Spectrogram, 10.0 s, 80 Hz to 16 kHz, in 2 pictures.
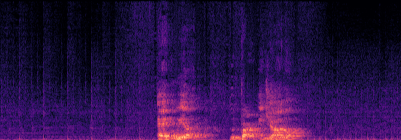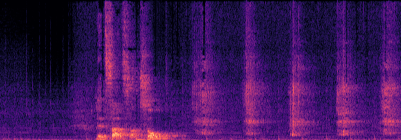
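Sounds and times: salt mill grinding: 7.3 - 10.0.

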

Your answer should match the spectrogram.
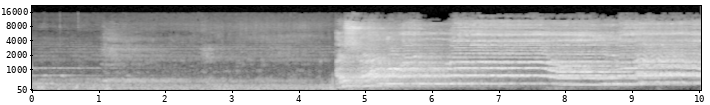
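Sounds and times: low rumble of a hall: 0.0 - 10.0
chanting voice over loudspeakers: 4.5 - 10.0.

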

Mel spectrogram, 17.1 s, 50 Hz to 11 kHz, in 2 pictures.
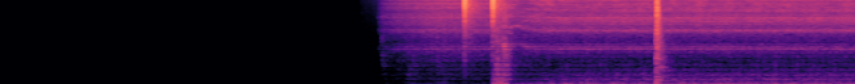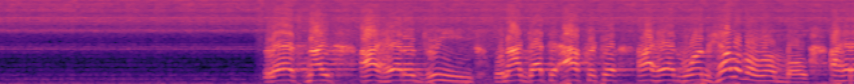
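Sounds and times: gas flame hissing: 3.9 - 17.0
gas burner igniter clicks: 4.3 - 7.4.

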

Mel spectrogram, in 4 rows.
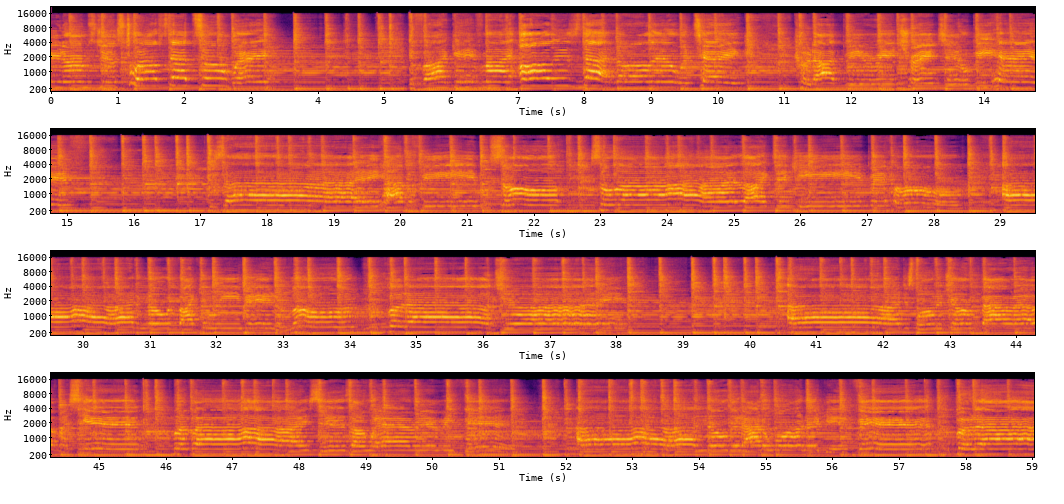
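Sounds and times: man singing: 0.0 - 3.5, 5.2 - 15.6, 17.0 - 38.5, 40.4 - 59.0
strummed acoustic guitar: 0.0 - 59.0.

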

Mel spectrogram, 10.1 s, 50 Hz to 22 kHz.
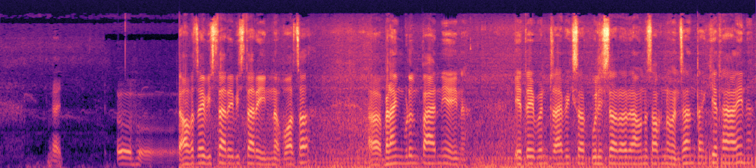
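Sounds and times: motorcycle riding with wind: 2.4 - 10.0.

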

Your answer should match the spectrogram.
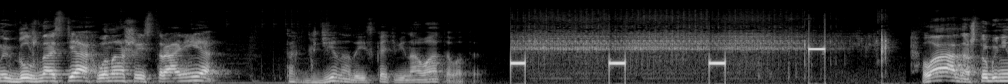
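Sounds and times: short beeps: 5.1 - 5.3.

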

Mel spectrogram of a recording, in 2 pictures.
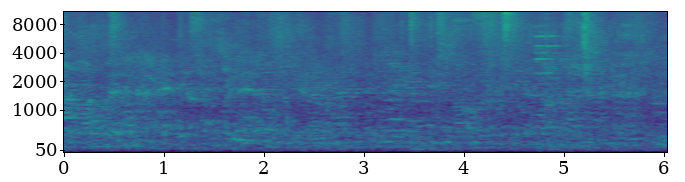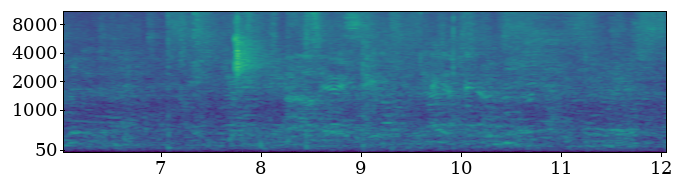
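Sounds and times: voices calling out in echoing hall: 0.0 - 12.0.

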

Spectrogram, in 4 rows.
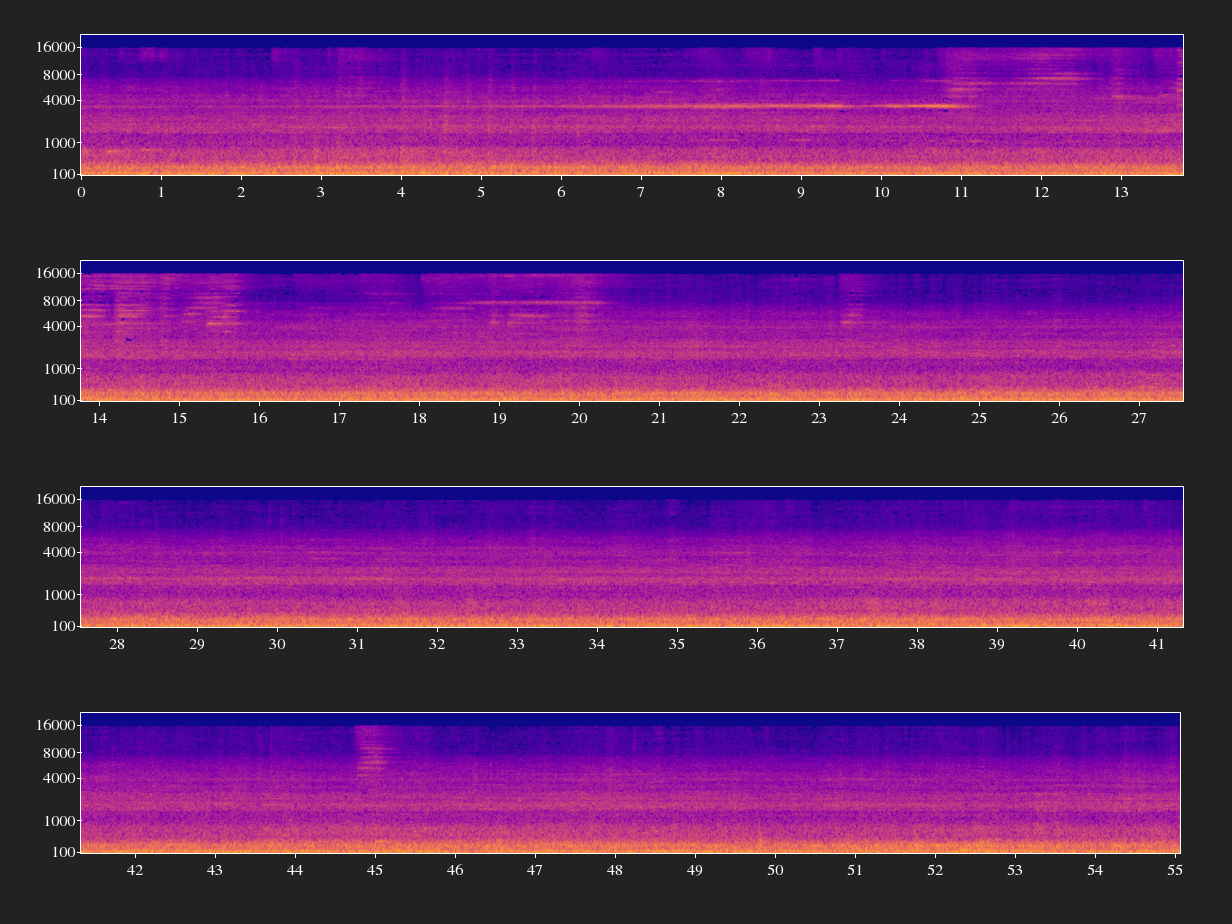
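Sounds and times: freight cars rumbling on rails: 0.0 - 55.0
train wheel squeal: 2.3 - 16.4, 17.2 - 21.2, 21.9 - 24.2, 32.6 - 36.8, 44.1 - 49.8
wheel squeals and screeches: 5.2 - 15.8.

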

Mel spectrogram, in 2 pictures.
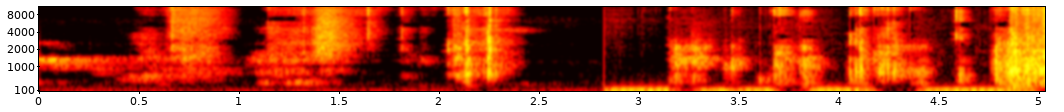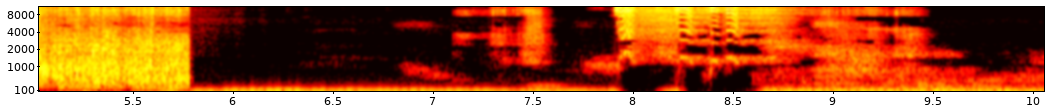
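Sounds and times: steady low hum: 2.8 - 5.0, 5.6 - 7.9
squeaky rubber toy squeaks: 7.9 - 8.8.

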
